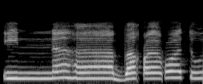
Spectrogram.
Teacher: با جو ہمارا لائٹ لیٹر باریک پڑھیں گے. قاف ہمارا ہیوی لیٹر پورا ادا کریں گے. را پہ زبر جو ہے آ گئی ہے تو ہم یہاں پہ اس کو بھی پورا ادا کریں گے.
